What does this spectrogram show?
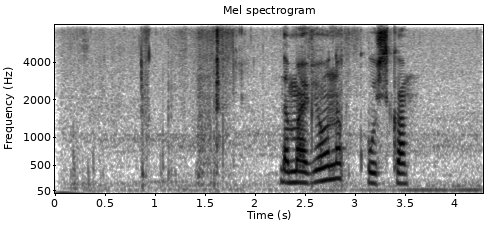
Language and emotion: Russian, neutral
